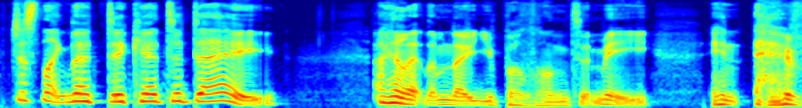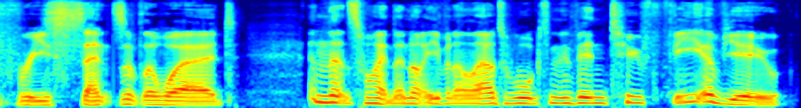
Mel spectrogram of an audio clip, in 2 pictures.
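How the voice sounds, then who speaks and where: A man's voice: medium pitch, vocal fry, no echo, studio quality. A British man acting a dominant, teasing, possessive young bully in love in an intimate ASMR roleplay. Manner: slow, teasing, commanding.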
